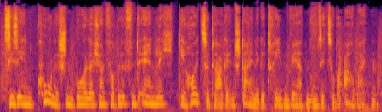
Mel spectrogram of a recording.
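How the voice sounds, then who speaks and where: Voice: medium pitch, a little fast, dark tone. A narrator reading a scripted documentary in a pointed, skeptical, rhetorical manner. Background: background music.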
